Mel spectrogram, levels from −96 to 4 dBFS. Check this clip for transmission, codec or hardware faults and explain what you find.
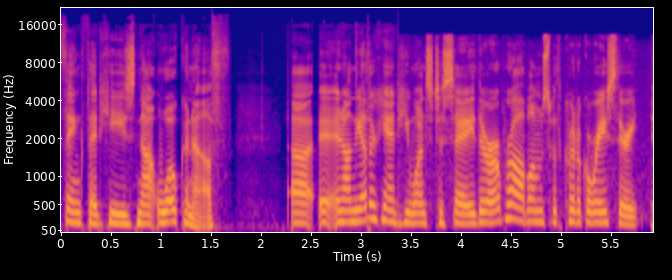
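One fault is present: an input switched to a poorer device. At 3.37 s the speech changes character and stays that way to the end. From that point nothing is passed above 13 kHz, so the top air goes and the voice turns duller. A new background noise floor appears, roughly 35 dB below the signal. The switch is seamless, with no gap and no obvious level jump. A narrower band, a fresh noise bed and an unchanged level together point to the likely cause: the system moving to a different, lower-grade microphone mid-recording.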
